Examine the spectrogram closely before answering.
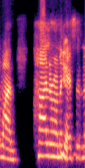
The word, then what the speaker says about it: hyaluronic: to say it wrong hydrochloric acid hyaluronic Hydrochloric is not good right I yeah hyaluronic hydrochloroplastic would burn my face off hyaluronic hyaluronic yeah hyaluronic acid I think would like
